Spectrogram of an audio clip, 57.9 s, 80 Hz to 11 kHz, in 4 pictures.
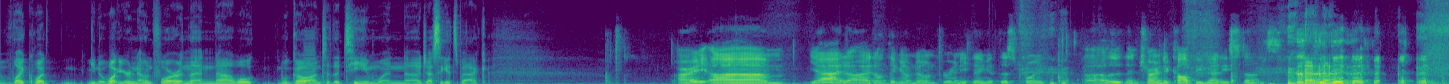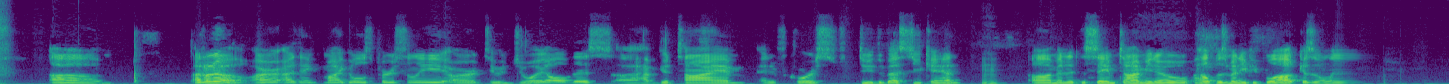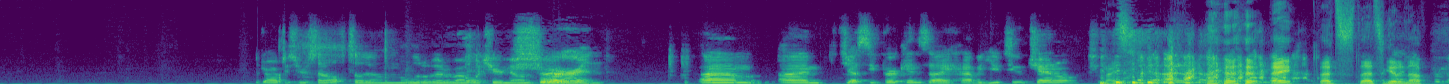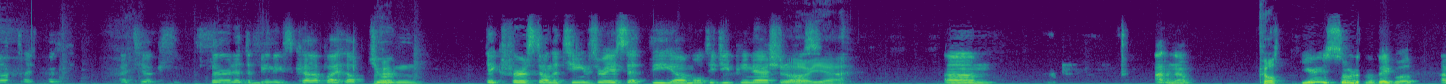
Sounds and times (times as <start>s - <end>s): Male speech, man speaking: 0.0s - 4.8s, 6.8s - 15.6s, 16.4s - 28.0s, 31.6s - 35.0s, 36.0s - 43.6s, 44.7s - 45.0s, 45.6s - 47.7s, 48.4s - 51.9s, 52.9s - 53.4s, 55.0s - 55.4s, 56.1s - 57.9s.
